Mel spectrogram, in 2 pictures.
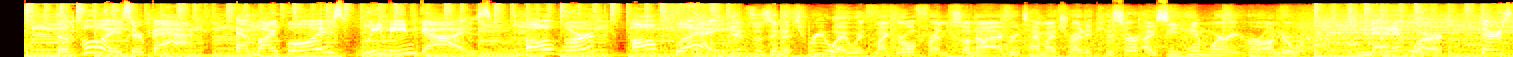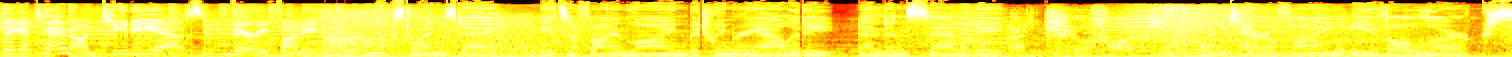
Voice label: Promos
